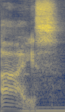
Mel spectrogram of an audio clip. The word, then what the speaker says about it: Isz: Gone, a caped figure who perpetrates crimes on women with the help of small creatures called ISZ, eyes. I think it's pronounced eyes. That's right.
